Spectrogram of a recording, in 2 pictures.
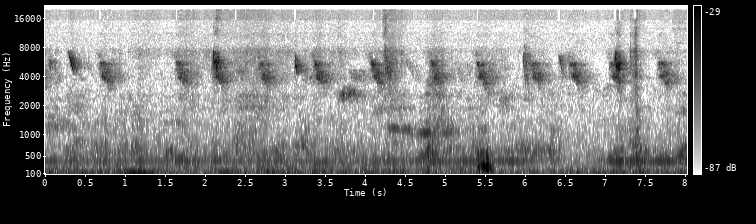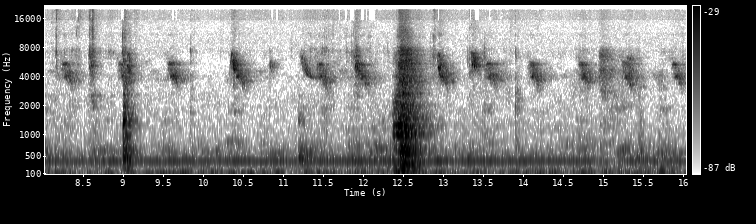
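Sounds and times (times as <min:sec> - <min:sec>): small birds chirping: 0:00.0 - 0:16.0.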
